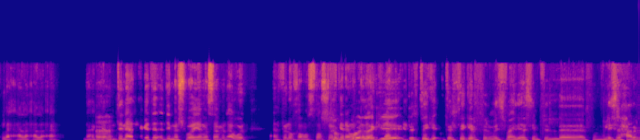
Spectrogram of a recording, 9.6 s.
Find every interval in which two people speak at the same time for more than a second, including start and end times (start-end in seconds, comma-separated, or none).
4.9-6.3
